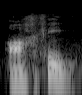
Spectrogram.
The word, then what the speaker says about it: akhi: And when it's possessive, my brother, it has the E sound at the end of it, akhi, akhi. Plural, ikhwan.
